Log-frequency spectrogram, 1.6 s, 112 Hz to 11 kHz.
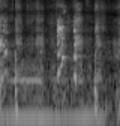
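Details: Border Collie puppies aged 50 days, a litter of two males and two females born 24 September 2016, play boisterously. Short high yips and squeaks come in quick bursts about every quarter second, with a constant low hum beneath.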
